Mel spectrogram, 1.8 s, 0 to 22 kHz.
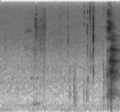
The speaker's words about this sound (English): It's a sip of 3D.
